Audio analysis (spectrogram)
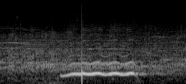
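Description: An audience gives a round of applause for a performer on stage, a steady, crackling wash for about two seconds, while a sustained whistle cuts through the middle of it for under a second.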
